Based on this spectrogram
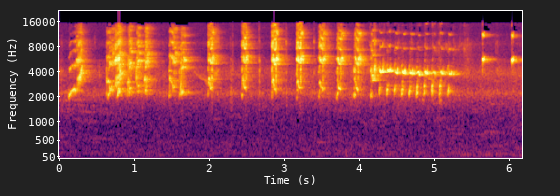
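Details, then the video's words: Long-tailed shrike singing in an energetic gacor burst: a varied, fast chatter of high clipped notes and squeaky phrases, ending in a quick rattling run and two thin, isolated high notes. "cendetnya jadi gacor mantap"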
